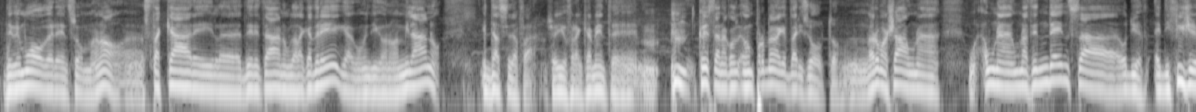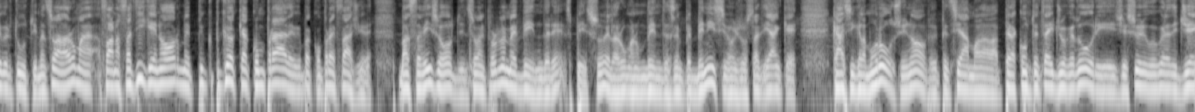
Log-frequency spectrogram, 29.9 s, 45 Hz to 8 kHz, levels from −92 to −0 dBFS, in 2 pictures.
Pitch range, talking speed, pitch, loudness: 115-150 Hz, 190 wpm, 135 Hz, -16 LUFS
